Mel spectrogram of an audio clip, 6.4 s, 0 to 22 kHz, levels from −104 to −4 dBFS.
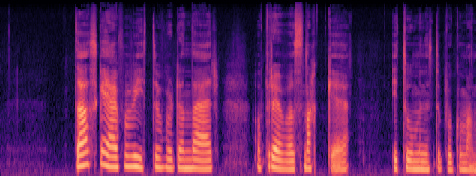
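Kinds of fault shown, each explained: Nothing stood out on listening to this speech recording.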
